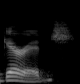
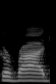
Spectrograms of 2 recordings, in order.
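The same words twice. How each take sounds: First: It is said in an imitated British accent. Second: It is said in an American accent. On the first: "a better accent than I just did" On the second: "instead of garage"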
